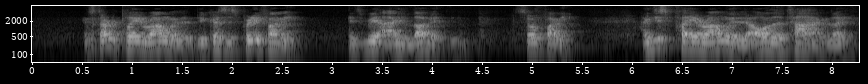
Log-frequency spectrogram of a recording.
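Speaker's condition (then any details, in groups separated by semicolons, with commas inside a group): No condition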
